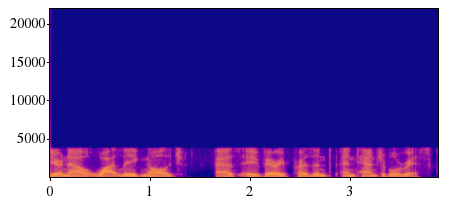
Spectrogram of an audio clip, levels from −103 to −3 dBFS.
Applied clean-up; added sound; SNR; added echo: neural mask model Resemble Enhance denoiser.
